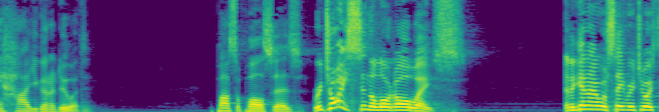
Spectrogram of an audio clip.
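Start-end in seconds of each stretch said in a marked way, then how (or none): 3.1-6.6 loud, raised preacher's proclamation; preaching rejoice. Acted. Preacher proclaiming Paul's command to the church.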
